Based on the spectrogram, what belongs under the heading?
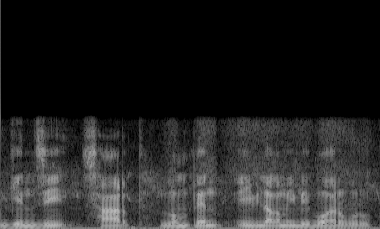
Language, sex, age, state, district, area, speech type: Assamese, male, 30-45, Assam, Barpeta, rural, spontaneous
